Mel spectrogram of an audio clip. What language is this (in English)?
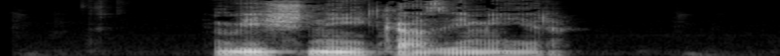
Slovak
